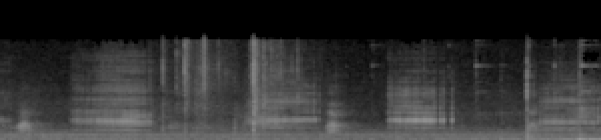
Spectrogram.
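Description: Tree creaking: a high, squeaky creak repeating about every one and a half seconds, four times, with a couple of shorter gliding squeaks between.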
